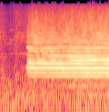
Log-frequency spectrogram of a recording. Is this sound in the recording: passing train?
yes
